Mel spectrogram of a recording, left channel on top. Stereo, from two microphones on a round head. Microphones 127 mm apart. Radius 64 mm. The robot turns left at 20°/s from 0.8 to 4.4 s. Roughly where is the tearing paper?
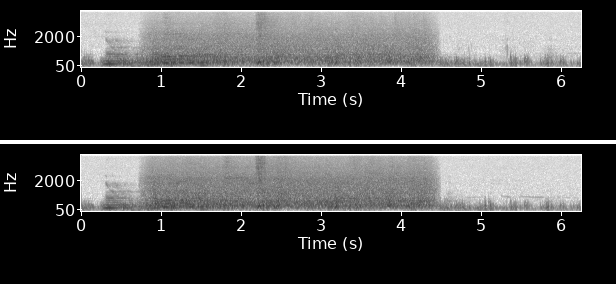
Right.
